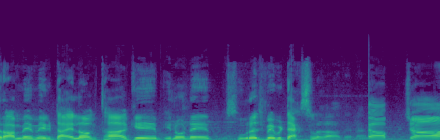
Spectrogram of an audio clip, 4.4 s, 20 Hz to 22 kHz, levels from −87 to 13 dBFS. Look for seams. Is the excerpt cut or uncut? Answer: cut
